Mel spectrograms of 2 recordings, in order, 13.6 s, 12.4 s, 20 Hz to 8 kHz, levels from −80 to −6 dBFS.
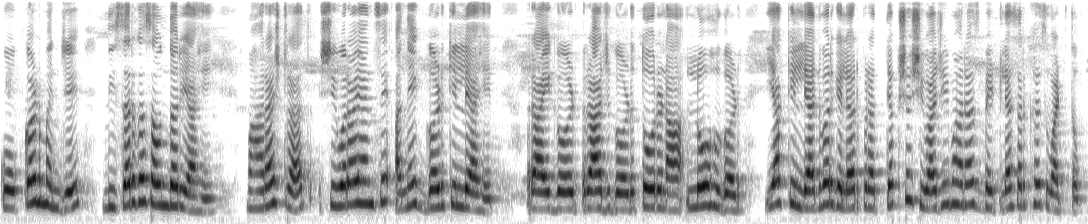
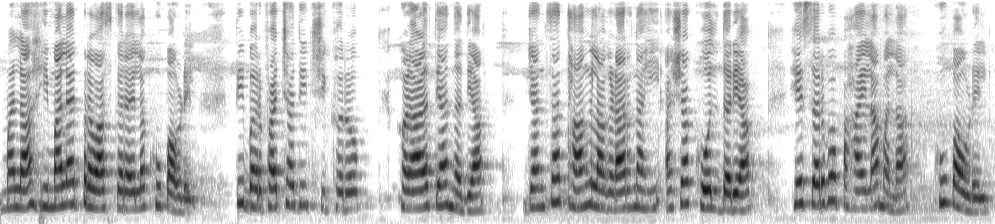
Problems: none marked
